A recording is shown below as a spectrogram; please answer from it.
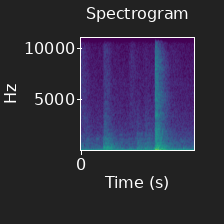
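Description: A light knock about half a second in, then a washer or dryer door banged shut with one sharp bang about a second and a half in.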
